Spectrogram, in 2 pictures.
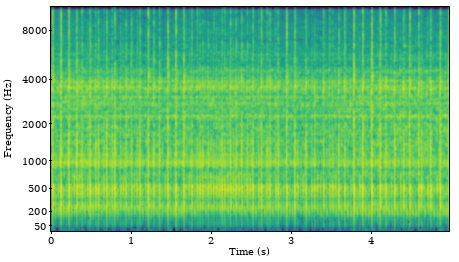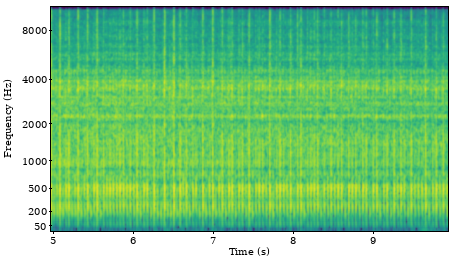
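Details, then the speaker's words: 1960s Homelite C-51/XL-12 vintage two-stroke chainsaw, revived, started with choke: fast, even crackle at steady speed with a buzzy, slightly blubbery edge. It is running a little rich and may be low on fuel. "it is a very loud saw for now it is running a little rich but for now we're going to move on to the other xl12"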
